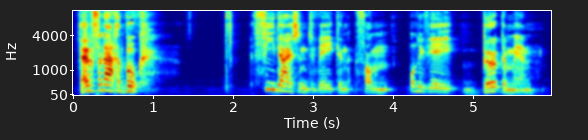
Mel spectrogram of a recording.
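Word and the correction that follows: Oliver Burkeman: of hoe je het ook mag uitspreken, Oliver Berkman. Het is een Engelsman.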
